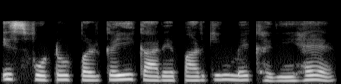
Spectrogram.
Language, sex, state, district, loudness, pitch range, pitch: Hindi, female, Arunachal Pradesh, Lower Dibang Valley, -15 LUFS, 190-215 Hz, 200 Hz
